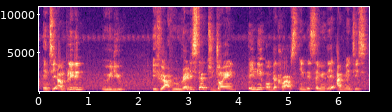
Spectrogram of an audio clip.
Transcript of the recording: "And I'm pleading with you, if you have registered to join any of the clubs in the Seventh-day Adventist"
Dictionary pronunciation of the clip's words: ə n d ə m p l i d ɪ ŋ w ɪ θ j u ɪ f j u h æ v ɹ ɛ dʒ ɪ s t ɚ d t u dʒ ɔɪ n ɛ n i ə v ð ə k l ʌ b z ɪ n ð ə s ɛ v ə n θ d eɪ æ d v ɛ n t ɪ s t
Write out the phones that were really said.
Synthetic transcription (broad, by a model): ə n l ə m p l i d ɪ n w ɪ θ j u ɪ f j u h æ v ɹ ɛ dʒ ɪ s t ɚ d t u dʒ ɔɪ n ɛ n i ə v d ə k l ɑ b s ɪ n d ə s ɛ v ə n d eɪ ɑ d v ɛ n t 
